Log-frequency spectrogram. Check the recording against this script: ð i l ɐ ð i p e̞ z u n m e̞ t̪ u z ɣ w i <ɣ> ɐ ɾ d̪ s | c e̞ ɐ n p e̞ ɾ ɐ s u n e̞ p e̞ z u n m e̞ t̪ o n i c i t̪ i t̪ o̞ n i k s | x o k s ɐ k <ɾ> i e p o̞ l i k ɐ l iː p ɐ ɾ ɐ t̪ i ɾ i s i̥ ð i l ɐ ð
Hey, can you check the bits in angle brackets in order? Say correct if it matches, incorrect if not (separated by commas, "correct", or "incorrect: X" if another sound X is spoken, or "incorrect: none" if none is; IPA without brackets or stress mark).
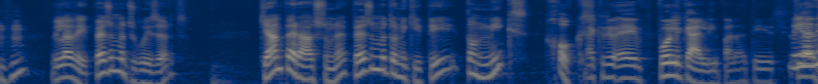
incorrect: z, correct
